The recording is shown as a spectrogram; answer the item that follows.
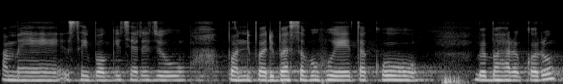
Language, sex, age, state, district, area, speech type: Odia, female, 18-30, Odisha, Kendrapara, urban, spontaneous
